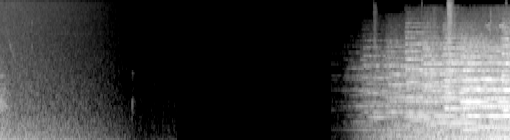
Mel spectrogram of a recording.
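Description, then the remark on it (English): Church bells ringing a quarter peal: a ringing tail fades into a few seconds of silence, then a dense, clanging peal of several bells swells in and grows louder and fuller. “Well, how did the bell sound then? Beautiful.”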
